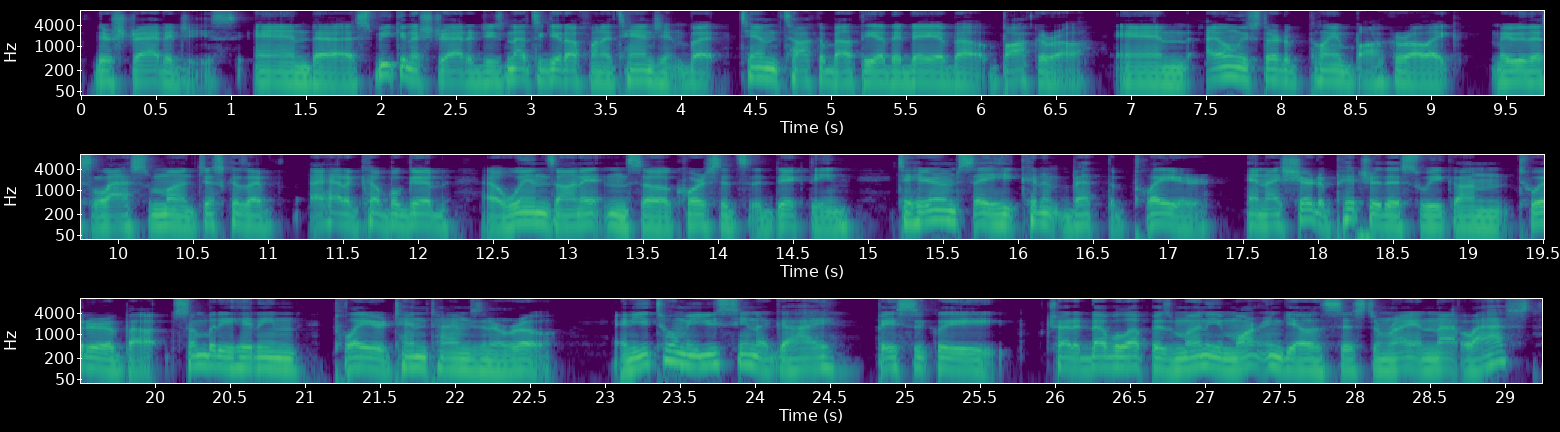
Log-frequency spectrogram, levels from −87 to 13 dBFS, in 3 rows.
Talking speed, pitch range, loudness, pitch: 205 wpm, 90-110 Hz, -24 LUFS, 95 Hz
